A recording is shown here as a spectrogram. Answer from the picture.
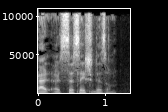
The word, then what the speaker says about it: cessationism: because I didn't really have a clear understanding of cessationalism, right? Like cessationism. Is that, did I say it right? – You got it. – All right. Joe was like shaking his head at me. – Well, the first time you got it wrong.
